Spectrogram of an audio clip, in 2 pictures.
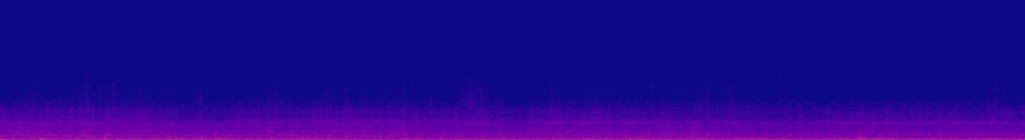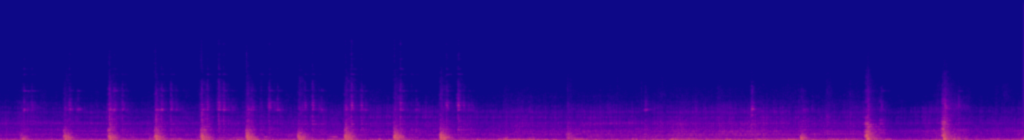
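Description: Steady low rumble, then about halfway in a run of sharp knocks, two or three a second, with a few louder ones near the end: knocking on the jetty's timber posts during repair work.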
